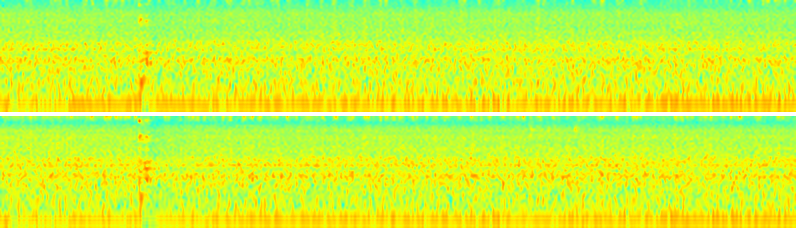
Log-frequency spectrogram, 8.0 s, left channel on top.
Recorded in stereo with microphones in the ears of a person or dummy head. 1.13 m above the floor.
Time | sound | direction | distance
1.4 | a clunk | 55° right (ahead or behind) | ?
